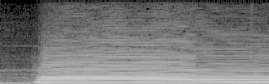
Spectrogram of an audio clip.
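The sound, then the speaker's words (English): A ship's horn sounds as a boat loaded with containers of fuel, shielded by heavy plates against radiation, leaves port after a customs check: one loud, deep, sustained blast that starts abruptly and holds steady over faint background hum, with no voices. “After a final check from customs authorities, the boat pulls away from the port.”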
